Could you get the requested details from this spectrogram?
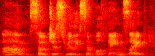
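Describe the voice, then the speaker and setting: A woman's voice: mid-range voice, steady tone, a little slow, roomy sound, distant mic, slight background noise, poor audio. A woman from Ukraine, a guest TV producer, talking easily and thoughtfully in a casual chat at home. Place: friend's home.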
